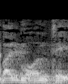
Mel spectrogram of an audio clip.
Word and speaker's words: Бальмонт: У него были братья, у него ныне живущие Бальмонты или Бальмонты. Как быть? И здесь я бы сказал так, что фамилия произносится Бальмонт. Она происходит от, видимо, от литовского «балмут», ударение на первом слоге.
